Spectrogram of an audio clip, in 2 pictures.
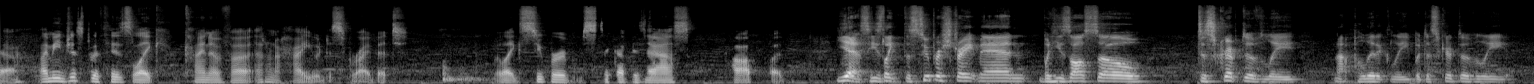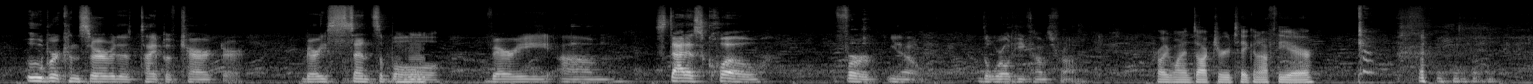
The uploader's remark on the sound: This discussion was filmed in front of a live bar-side audience on Feb.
